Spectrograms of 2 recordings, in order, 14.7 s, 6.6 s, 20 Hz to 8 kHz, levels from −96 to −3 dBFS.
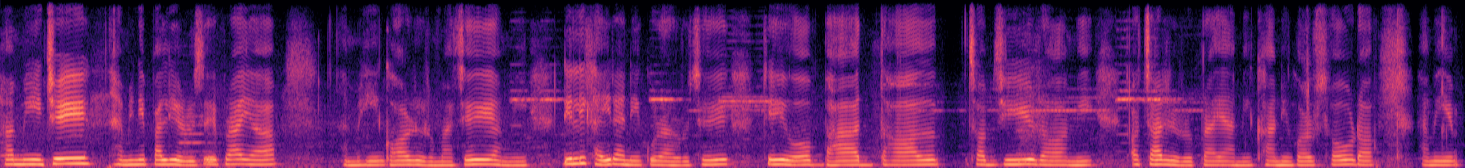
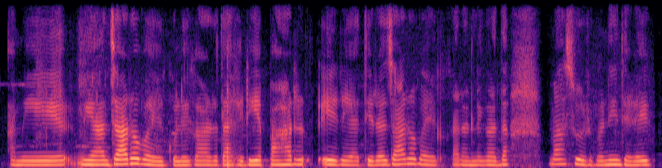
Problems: constant background noise, continuous background conversations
